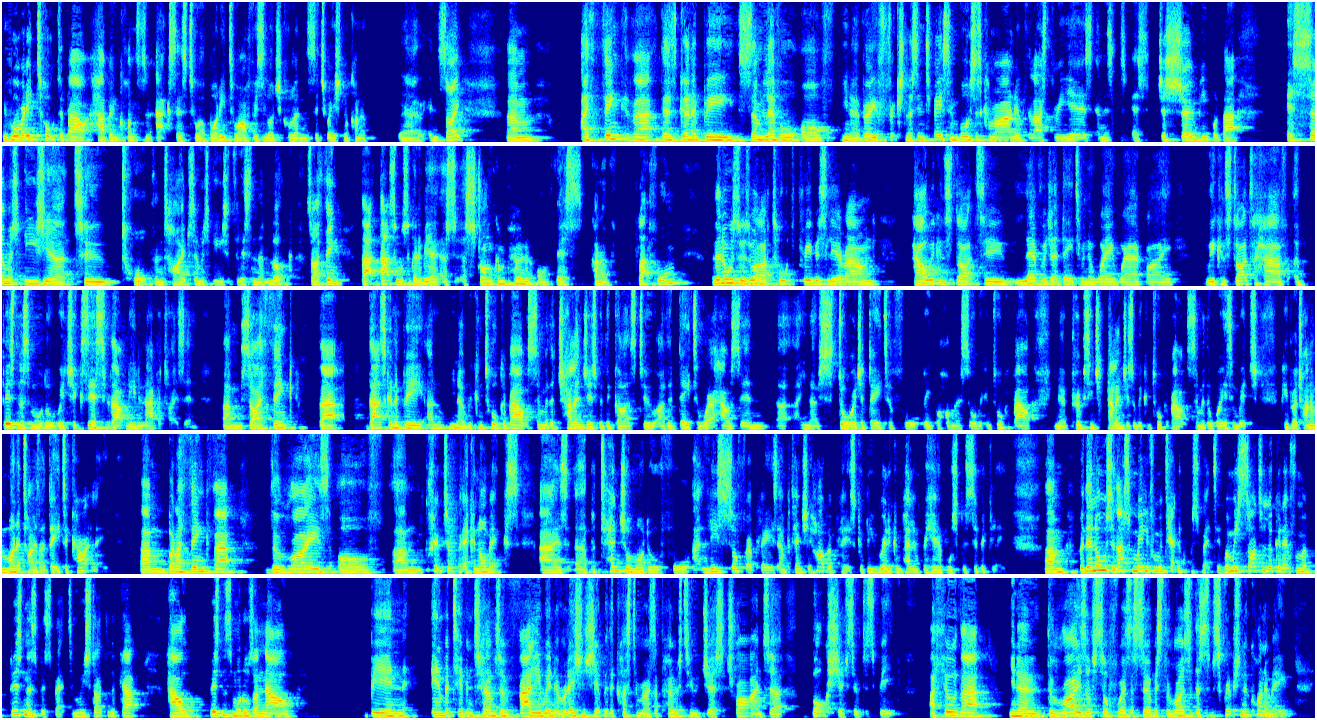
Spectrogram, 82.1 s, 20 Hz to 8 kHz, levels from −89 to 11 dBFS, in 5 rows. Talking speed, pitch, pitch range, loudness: 210 wpm, 155 Hz, 145-170 Hz, -24 LUFS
